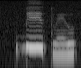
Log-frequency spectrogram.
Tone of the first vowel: high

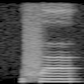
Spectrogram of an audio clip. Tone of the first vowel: high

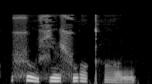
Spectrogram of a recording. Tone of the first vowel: falling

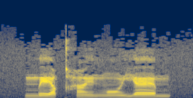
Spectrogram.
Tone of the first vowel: falling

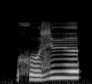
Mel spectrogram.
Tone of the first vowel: low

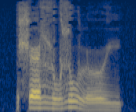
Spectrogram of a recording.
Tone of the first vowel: high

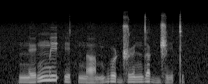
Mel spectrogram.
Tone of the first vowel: rising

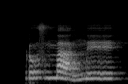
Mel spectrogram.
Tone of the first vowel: high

